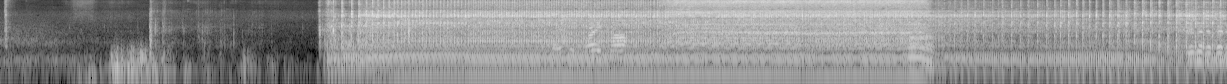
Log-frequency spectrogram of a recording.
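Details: Two-stroke Stihl chainsaw just fitted with a new chain, started from cold on choke with brake on, catches after a few pulls and holds a loud, steady high-pitched run with a clean rev near the end; sounds healthy.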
